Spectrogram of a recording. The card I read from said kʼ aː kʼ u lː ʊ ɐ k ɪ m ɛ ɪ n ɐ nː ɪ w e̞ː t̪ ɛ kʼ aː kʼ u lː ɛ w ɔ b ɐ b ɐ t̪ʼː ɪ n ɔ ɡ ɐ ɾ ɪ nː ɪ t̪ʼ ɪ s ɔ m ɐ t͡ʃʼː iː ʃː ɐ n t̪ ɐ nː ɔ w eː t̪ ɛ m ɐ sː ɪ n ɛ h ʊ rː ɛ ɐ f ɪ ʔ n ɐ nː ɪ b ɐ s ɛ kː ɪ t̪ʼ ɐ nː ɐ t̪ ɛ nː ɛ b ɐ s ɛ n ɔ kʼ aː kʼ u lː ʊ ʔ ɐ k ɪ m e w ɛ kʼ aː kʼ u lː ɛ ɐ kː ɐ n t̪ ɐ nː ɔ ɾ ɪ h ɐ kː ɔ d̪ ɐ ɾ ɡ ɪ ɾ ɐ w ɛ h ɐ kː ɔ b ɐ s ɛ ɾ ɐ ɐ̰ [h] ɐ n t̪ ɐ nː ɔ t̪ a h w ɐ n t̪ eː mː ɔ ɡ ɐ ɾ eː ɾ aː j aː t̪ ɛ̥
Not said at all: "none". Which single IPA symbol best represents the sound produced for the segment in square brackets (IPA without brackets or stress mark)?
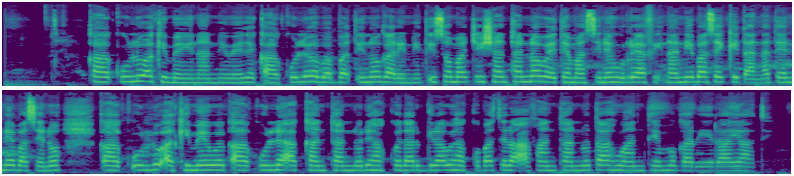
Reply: f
